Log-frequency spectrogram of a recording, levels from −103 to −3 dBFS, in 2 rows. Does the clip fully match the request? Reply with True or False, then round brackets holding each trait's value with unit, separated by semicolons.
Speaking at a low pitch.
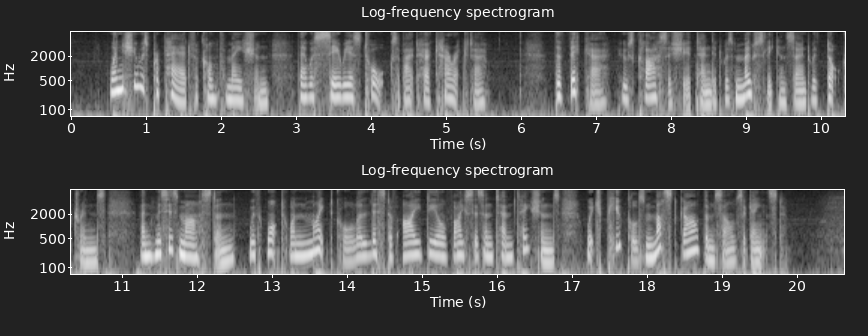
False (185 Hz)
